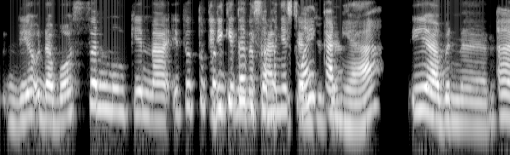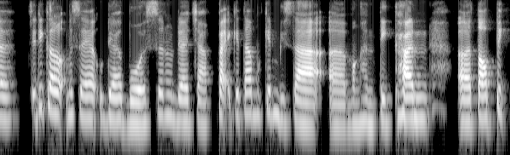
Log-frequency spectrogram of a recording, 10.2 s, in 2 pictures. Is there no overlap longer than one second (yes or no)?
no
